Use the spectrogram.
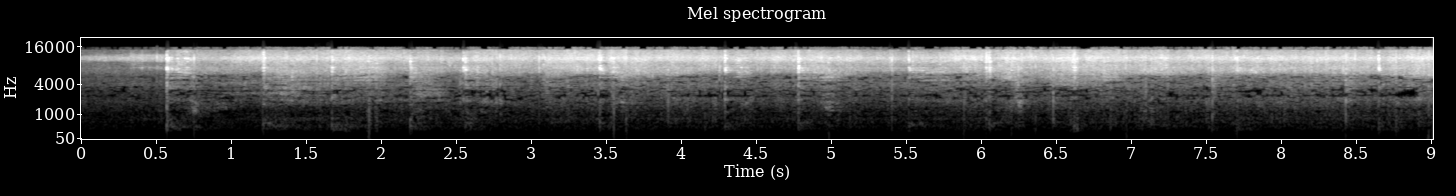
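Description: Mushrooms fry in a generous amount of oil, giving a steady, bright sizzle with small crackles and pops throughout, close and continuous with no talking.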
